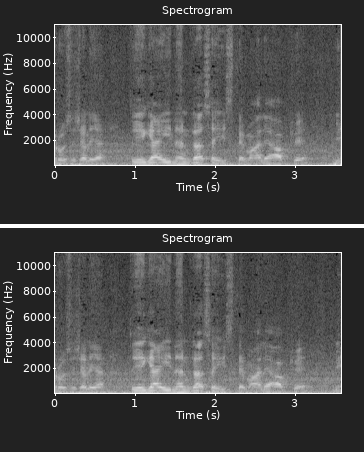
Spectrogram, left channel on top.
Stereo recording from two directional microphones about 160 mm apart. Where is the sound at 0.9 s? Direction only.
Centre (ahead or behind).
